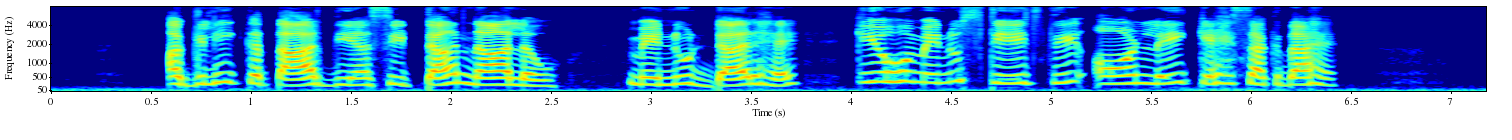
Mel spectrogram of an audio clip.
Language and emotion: Punjabi, fearful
